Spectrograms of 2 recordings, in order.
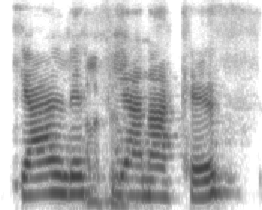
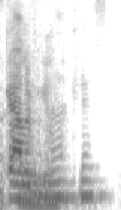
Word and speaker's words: Galifianakis: And Zach, I can never get his name right. Galifianakis, is that right? – Very good, yes, Galifianakis.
